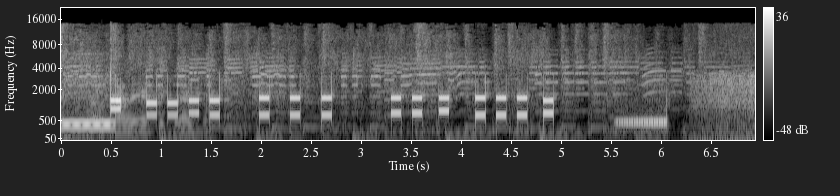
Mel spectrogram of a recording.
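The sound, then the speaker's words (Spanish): Telephone dialing tones while calling a pharmacy: a brief steady dial tone, then many quick touch-tone beeps in rapid groups, ending on a longer sustained tone. “Vamos a marcar.”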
